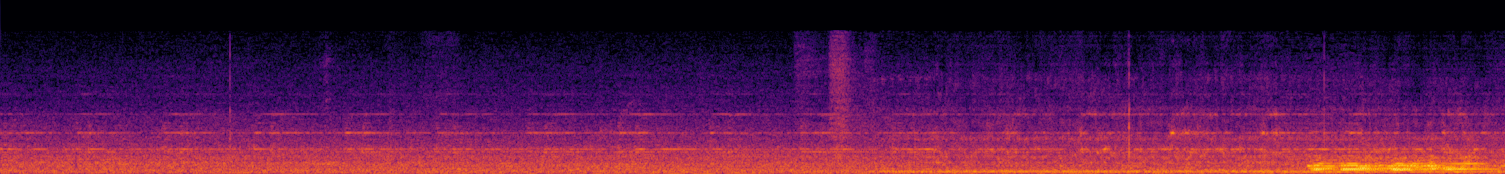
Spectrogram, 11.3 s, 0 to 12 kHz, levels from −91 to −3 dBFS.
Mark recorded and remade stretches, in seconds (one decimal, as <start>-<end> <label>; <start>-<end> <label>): 0.0-7.0 recorded; 7.0-9.6 remade; 9.6-10.2 recorded; 10.2-11.3 remade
